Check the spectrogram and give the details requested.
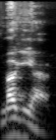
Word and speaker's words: Mogollon: on the Mogan Rim I love the fact that you pronounced that properly by the way thank you and uh right you know I mean I I've heard all different variations but it's muggy on and so I meet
